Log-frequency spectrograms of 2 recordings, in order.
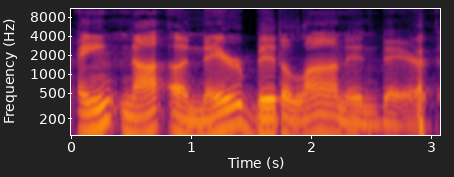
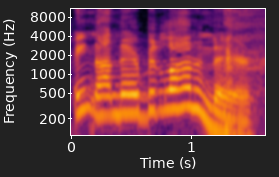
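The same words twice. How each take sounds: First: Very slow imitation Southern drawl; slowed-down Southern dialect. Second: High, loud imitation Southern twang; thick Southern dialect. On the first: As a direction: spell it out slowly in a Southern accent, at usual pitch. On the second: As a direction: repeat it louder in a run-together Southern accent.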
